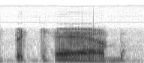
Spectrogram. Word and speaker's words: DeKalb: Now, anywhere else in the world, it's DeKalb, except in... – I'm from Illinois, and we pronounce it DeKalb.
